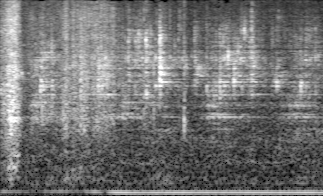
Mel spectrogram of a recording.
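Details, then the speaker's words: Homemade vacuum tank driven by refrigerant compressor de-watering a car hoist hydraulic ram: under steady low pump hum, fluid gurgles and splashes into the tank bottom, showing normal suction. "yep i can see fluid coming down the clear tube i don't know if you guys can see that yep i can hear it oil start to hit the bottom of the tank"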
